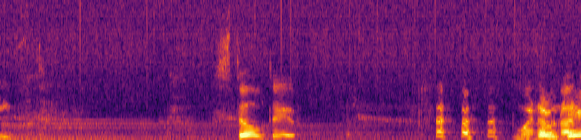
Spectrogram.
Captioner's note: laughs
